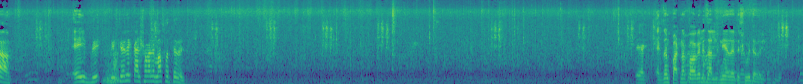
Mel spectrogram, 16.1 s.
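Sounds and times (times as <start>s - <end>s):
bird raspy high calls: 0.5s - 1.0s, 4.1s - 4.5s, 5.3s - 5.7s, 6.4s - 6.7s, 7.5s - 8.8s, 9.7s - 10.2s, 11.5s - 13.3s, 15.4s - 16.0s.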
